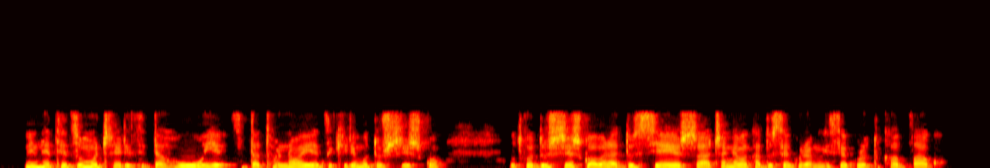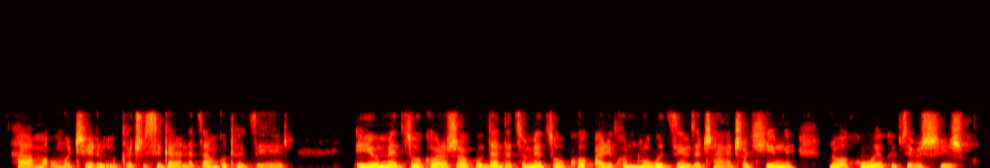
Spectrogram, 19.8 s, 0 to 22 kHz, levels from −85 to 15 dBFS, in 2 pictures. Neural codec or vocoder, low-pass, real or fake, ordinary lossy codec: codec, 16 kHz, 16 kbps, FunCodec, trained on LibriTTS, 50 frames a second; 7.2 kHz; fake; MP3, 64 kbps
